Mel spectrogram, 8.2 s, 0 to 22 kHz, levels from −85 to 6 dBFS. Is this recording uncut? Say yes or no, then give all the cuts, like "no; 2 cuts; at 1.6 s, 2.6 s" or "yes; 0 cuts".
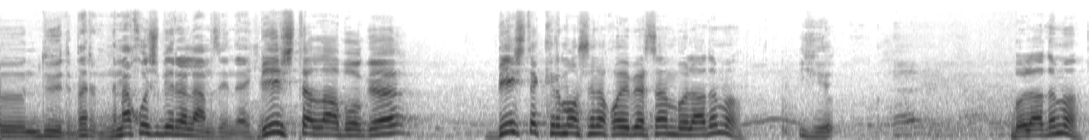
no; 1 cut; at 1.8 s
